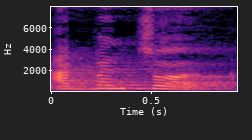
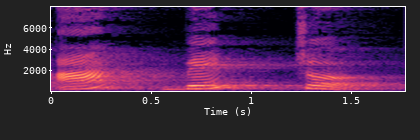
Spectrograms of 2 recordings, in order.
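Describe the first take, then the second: First: Said in the usual way. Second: "adventure" slowly split as ad, ven, ture; syllable by syllable. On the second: Shown as a demonstration. Teacher counting syllables for children, "adventure" broken up slowly. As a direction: pause between the three syllables of "adventure". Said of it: "three syllables".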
